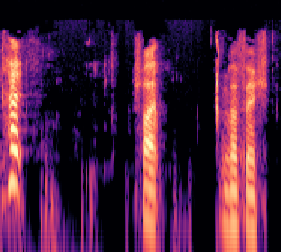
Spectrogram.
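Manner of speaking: speaking with mouth full of food, chewing. A speaker eating a summer roll on the podcast takes a turn, talking with mouth full. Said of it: "He's eating a summer roll".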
